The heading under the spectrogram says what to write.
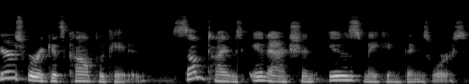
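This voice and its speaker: This man's voice is somewhat breathy and moves at a moderate pace. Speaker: philosophy livestream host. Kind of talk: philosophical monologue on a livestream.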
